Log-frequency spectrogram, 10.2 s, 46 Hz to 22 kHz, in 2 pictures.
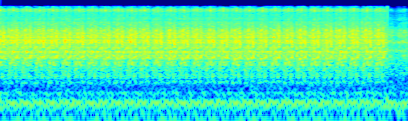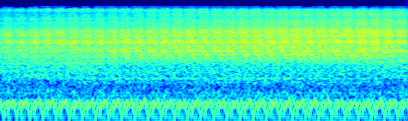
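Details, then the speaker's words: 1999 Ford F-350 7.3 diesel, cold start after replacing fuel bowl drain valve: deep idle with uneven loping beat about three a second; rough idle, owner suspects a dead injector until warm. "so i don't know if you can hear the engine's kind of running rough for whatever reason this thing's down it seems like it's down an injector until it warms up"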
